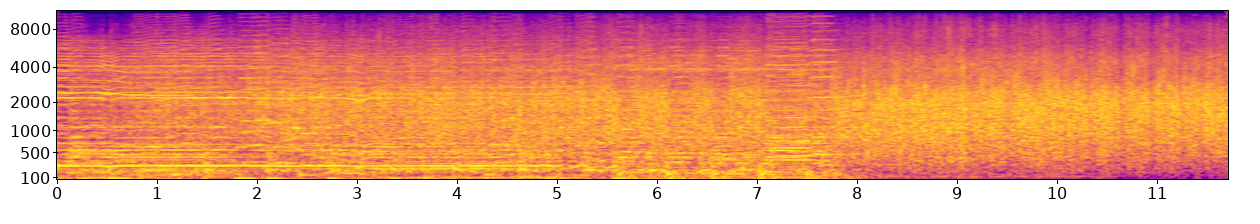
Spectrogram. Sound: audience applauding

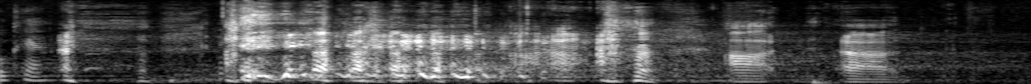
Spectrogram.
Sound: audience laughing

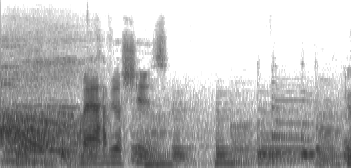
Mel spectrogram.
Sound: audience gasps

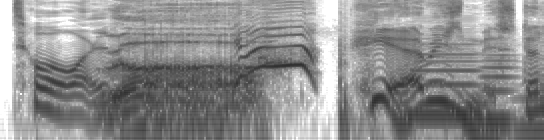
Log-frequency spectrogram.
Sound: roar, scream

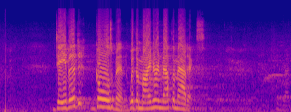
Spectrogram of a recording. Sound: cheers

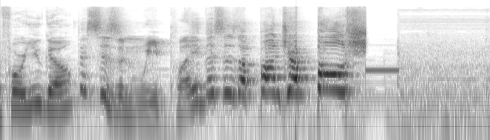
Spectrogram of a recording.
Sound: beep

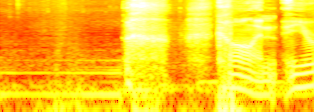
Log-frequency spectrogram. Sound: scoffs

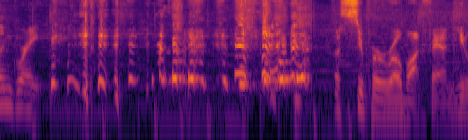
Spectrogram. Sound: laughter

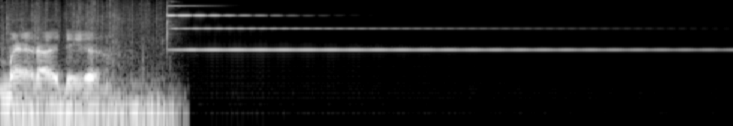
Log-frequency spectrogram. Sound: bell dinging

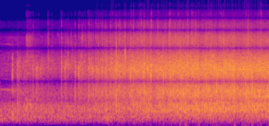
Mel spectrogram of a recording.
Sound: audience applauding

